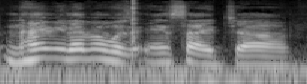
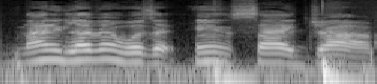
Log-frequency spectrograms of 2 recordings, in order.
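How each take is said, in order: First: Said in the usual way. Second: Slower, leaning on eleven; slow insistent restatement. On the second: Real, not acted. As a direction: insist on it, word by word.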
